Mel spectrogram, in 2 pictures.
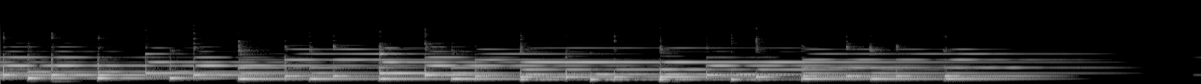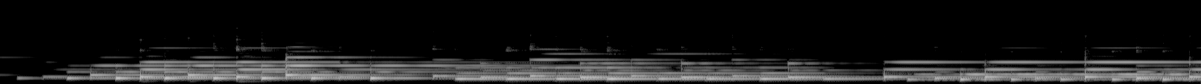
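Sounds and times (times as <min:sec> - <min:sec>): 
ten-note handpan in D minor: 0:00.0 - 0:11.2, 0:12.0 - 0:24.0.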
